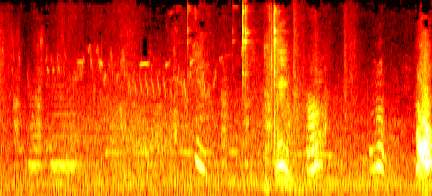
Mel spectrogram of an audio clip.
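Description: Small dog whimpering and yipping: about four short, bending calls starting about halfway through, over soft background music.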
